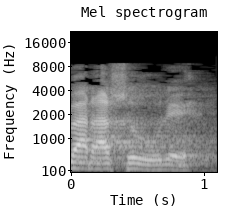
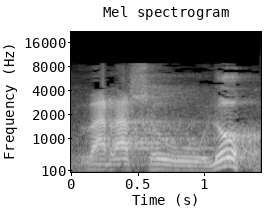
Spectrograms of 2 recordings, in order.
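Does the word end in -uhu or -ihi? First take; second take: -ihi; -uhu. First: The word ends in the vowels i-hi. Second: The word ends in the vowels u-hu. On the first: God is free of the idolaters and of the Messenger. The speaker calls it wrong. "نمیتونیم بگیم و رسوله" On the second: The Messenger is also free of the idolaters. The speaker calls it right. "قرائت قرآن ما هم و رسول اکفست به جای الله. الله محلش مرفوع"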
